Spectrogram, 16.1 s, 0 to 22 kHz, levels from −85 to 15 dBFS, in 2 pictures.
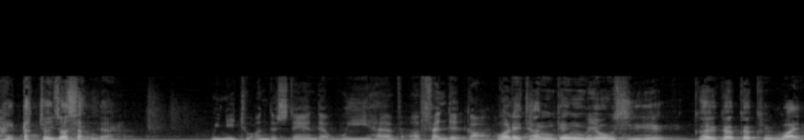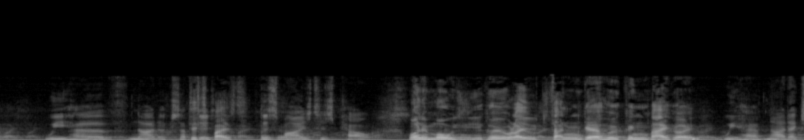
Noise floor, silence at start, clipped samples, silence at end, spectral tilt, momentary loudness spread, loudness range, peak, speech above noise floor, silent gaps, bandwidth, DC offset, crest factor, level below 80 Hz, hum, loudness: -57 dBFS; 0 s; under 0.1%; 0 s; -6.5 dB/octave; 14 LU; 10 LU; -8 dBFS; 30 dB; none; 10.5 kHz; 1%; 18 dB; -54 dBFS; none; -27 LUFS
